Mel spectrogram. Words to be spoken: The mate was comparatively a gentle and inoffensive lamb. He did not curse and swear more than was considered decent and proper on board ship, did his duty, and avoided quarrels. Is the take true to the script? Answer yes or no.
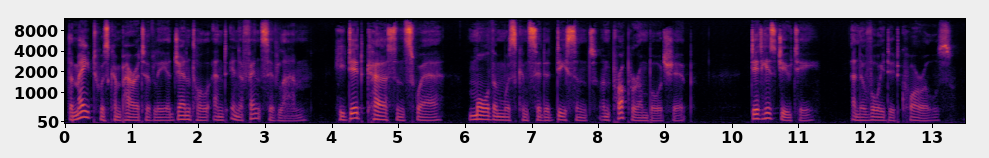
no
